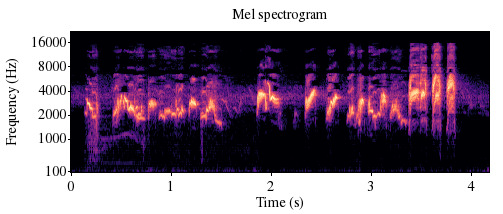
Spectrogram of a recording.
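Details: A red-whiskered bulbul in fired-up song pours out quick, bubbly warbled phrases in a mid-high pitch, ending in a burst of harsher, rapid chattering notes; used to stimulate other bulbuls to sing.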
